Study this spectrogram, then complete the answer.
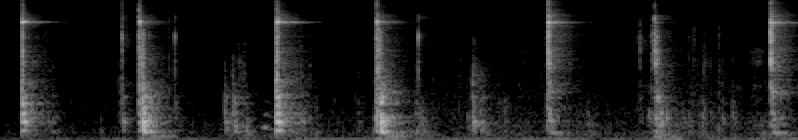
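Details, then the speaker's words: Stringing machine clamp after repair with replaced parts (it previously failed to lock cleanly): crisp, sharp clicks about every half second as the clamp engages and locks firmly; normal. "확실하게 탁탁 물리도록 그렇게 됐고, 이제 클램프도 그냥 이거에 대해서 불만이 없으셨어요."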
